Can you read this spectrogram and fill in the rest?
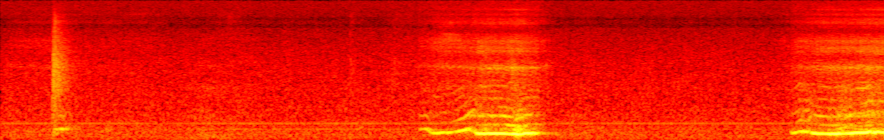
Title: Suara orang tidur Mendengkur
